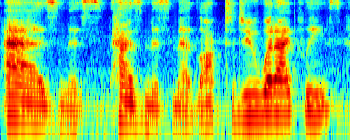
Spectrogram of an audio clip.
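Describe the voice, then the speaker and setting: A woman's voice: lowish voice, expressive, takes it slowly, gravelly, fairly bright tone, a little hiss or hum, full character voice. A woman voicing a timid, flustered young maidservant with a faltering, deferential manner in a storybook. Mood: nervous, pleading.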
